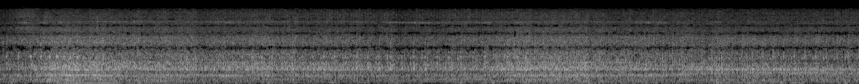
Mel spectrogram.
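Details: 2004 Toyota Corolla at idle, noise began before an engine rebuild (pistons, timing chain, tensioner, valves, VVT replaced) and persists, on 15W-30 oil (15W-40 didn't help): light fast ticking knock, ~3–4 per second, rising and falling with throttle; cause unknown.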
